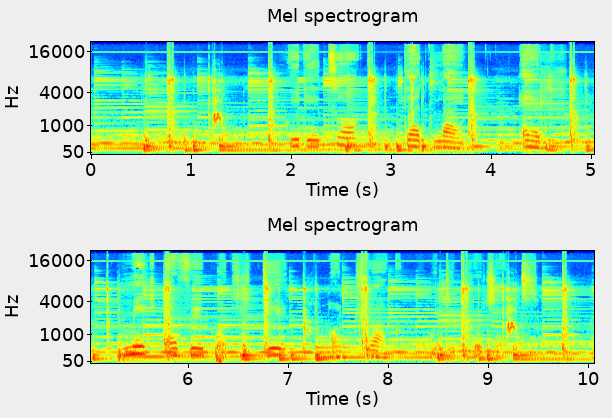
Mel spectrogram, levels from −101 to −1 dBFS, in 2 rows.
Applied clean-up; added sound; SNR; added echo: none; Acoustic guitar; -2 dB; none.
